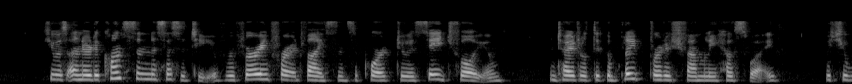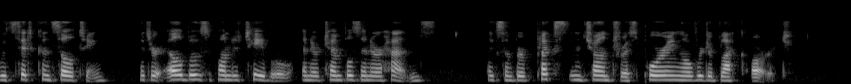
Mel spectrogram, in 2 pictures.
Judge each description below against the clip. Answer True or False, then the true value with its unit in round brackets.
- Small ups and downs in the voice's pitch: True (2.3 semitones)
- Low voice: False (205 Hz)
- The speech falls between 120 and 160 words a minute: False (170 wpm)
